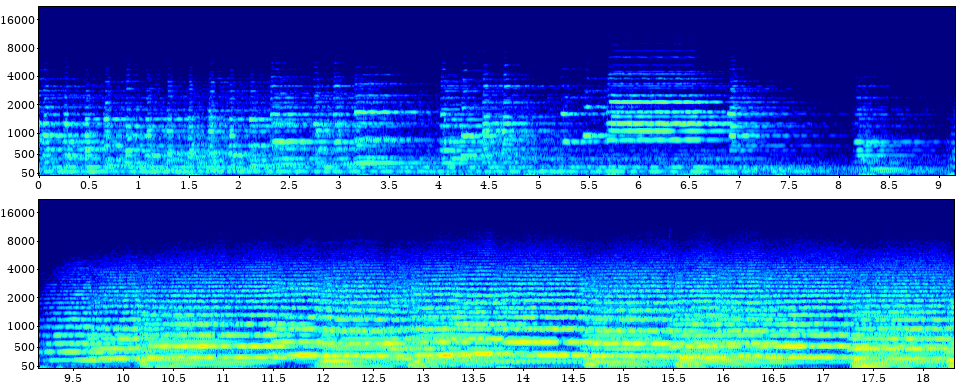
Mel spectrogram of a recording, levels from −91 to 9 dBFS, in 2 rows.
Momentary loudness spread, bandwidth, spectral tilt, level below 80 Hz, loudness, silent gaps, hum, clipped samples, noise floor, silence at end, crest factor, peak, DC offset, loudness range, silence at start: 19 LU; 9 kHz; -7.5 dB/octave; -50 dBFS; -31 LUFS; none; none; under 0.1%; -60 dBFS; 0 s; 16 dB; -16 dBFS; under 0.1%; 16 LU; 0 s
